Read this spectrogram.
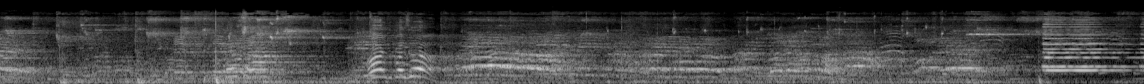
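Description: Young men shout and call out to one another across the court.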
